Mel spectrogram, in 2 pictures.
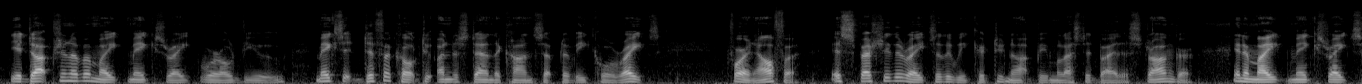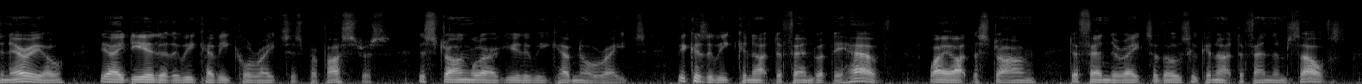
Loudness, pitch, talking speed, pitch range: -31 LUFS, 105 Hz, 175 wpm, 95-110 Hz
